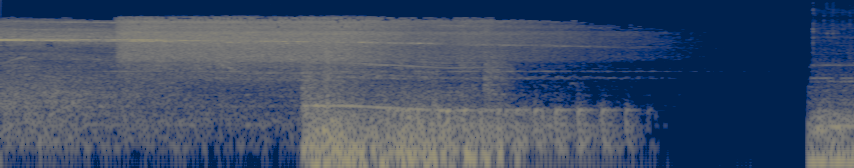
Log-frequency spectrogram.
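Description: A spaceship makes a rough landing in Star Wars: Knights of the Old Republic, with a roaring, screeching descent that swells into a heavy rumble, fades away to near silence, then a sharp noise cuts back in.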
